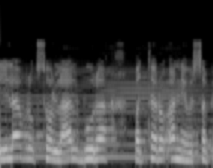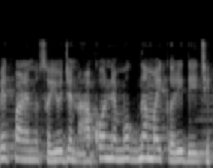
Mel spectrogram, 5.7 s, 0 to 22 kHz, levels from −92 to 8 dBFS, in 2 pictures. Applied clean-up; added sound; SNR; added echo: none; Wind instrument, woodwind instrument; 19 dB; none.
